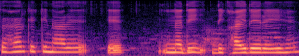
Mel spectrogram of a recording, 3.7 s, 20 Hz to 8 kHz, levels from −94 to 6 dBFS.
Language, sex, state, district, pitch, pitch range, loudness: Hindi, female, Uttar Pradesh, Jyotiba Phule Nagar, 220 Hz, 210-245 Hz, -15 LUFS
